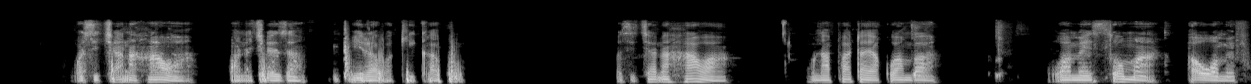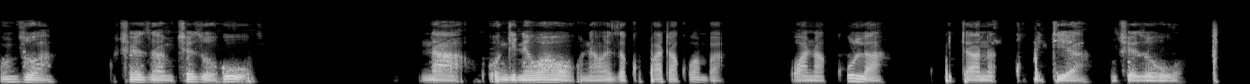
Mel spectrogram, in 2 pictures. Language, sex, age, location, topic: Swahili, male, 18-24, Kisumu, government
